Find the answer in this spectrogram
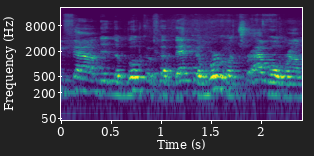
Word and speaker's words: Habakkuk: The word of the Lord can be found in the book of Habakkuk. We're going to travel around the Bible this morning, or some pronounce it Habakkuk.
